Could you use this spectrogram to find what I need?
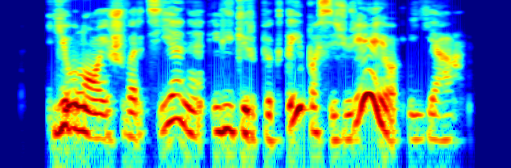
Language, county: Lithuanian, Vilnius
